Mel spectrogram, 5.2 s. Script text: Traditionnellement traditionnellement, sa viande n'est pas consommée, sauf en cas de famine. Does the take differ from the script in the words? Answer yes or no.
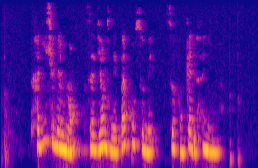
yes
